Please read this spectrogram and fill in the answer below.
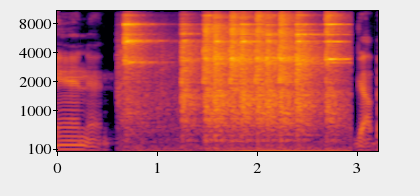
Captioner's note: metallic sound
